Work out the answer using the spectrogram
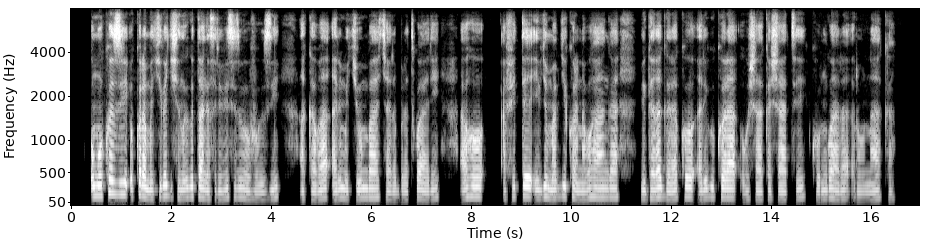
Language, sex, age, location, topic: Kinyarwanda, male, 36-49, Nyagatare, health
